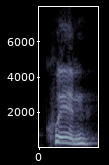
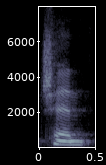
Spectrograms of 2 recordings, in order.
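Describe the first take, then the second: First: The word begins with a 'kw' sound. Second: The word begins with a 'ch' sound. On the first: The speaker calls it wrong. "what looks like" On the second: The speaker calls it right. "if it's a Q, it is a Ch"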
